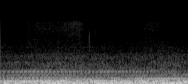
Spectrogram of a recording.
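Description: A lifted 2022 Ford Bronco Sport Big Bend with a 3-cylinder engine pulls away with a loud, steady low rumble close by, and faint hiss and road noise ride above it.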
